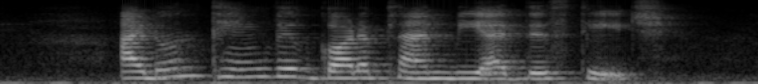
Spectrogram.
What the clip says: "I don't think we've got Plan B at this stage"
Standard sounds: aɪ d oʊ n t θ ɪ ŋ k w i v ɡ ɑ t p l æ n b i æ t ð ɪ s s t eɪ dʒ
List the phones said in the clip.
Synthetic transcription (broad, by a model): aɪ d oʊ n t t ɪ ŋ k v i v ɡ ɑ t p l æ n b i æ t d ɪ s s t eɪ dʒ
